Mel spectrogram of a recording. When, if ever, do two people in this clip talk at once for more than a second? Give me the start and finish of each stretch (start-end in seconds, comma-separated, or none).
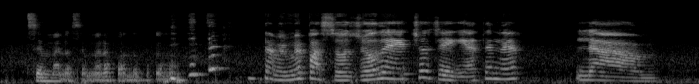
none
